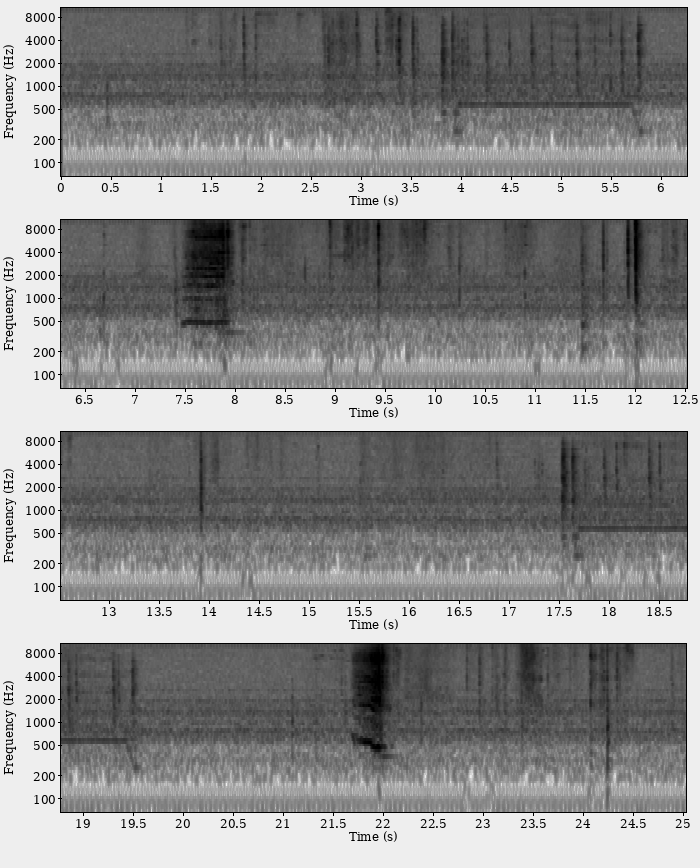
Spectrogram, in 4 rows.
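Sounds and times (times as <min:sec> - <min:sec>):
high squeak: 0:07.4 - 0:08.0, 0:21.7 - 0:22.1.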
